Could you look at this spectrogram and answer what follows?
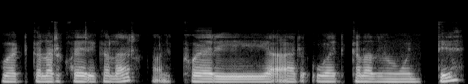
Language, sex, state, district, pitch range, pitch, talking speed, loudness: Bengali, male, Tripura, Unakoti, 125-135 Hz, 130 Hz, 140 wpm, -19 LUFS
